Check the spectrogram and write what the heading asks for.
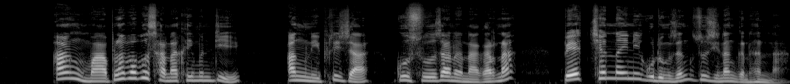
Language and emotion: Bodo, surprised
